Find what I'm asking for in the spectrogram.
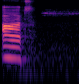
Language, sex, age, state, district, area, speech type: Assamese, female, 60+, Assam, Dhemaji, rural, read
